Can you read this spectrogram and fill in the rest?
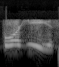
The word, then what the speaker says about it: Voorhees: How do we pronounce that? – You pronounce it as Voorhees.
